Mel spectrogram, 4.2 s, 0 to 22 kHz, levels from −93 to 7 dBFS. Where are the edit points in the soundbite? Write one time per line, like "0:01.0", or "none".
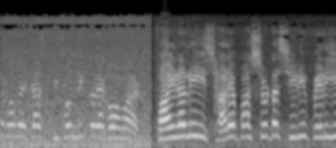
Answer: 0:01.9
